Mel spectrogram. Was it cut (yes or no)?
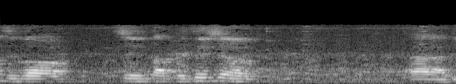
no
